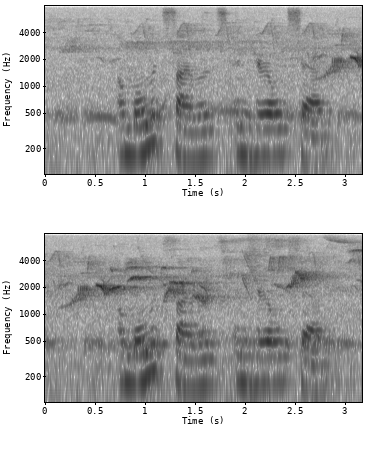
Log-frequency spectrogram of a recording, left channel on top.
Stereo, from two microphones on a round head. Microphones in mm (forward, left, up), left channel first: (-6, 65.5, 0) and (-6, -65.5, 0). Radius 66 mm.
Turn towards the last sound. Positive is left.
turn(degrees=45)  # may be behind; listen again after turning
